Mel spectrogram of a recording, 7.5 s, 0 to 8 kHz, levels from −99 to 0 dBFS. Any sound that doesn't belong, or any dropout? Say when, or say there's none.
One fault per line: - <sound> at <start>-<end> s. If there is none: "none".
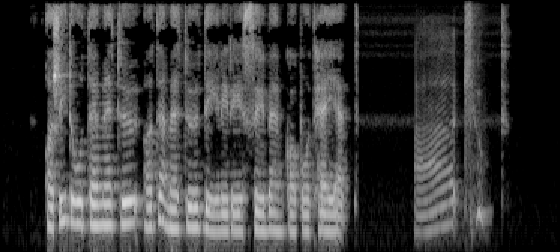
- sneeze at 5.5-6.6 s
